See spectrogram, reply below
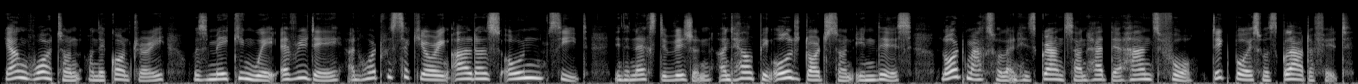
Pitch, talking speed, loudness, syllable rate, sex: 230 Hz, 185 wpm, -18 LUFS, 4.7 syllables/s, female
